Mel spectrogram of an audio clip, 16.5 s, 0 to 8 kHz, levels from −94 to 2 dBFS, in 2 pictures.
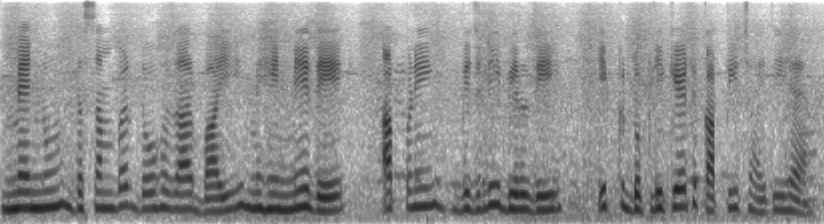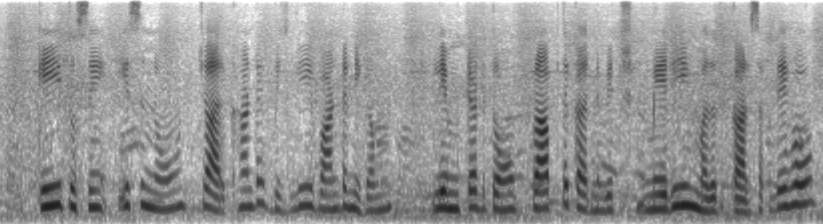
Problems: constant background noise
